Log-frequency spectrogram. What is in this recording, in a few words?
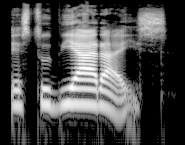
"estudiarais", spanish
